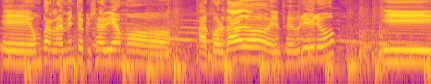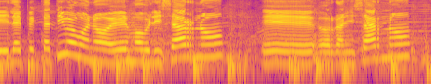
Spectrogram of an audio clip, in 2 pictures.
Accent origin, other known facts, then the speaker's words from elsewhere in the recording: Bariloche, Río Negro, Argentina; Bueno, nosotros venimos de la zona andina, de varios lugares, digamos, de la zona andina, y yo vengo de Furiloche, Guarría, del centro mapuche Bariloche.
